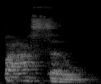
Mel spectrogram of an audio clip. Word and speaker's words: pássaro: Outra palavra, pássaro. Você escreve com dois S, mas quando fala, é como se tivesse apenas um único S.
